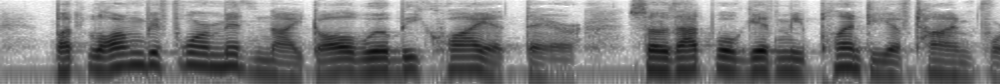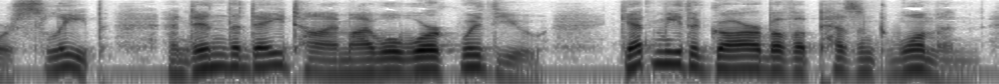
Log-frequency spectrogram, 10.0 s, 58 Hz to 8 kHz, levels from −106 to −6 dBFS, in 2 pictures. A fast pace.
Yes: fast, 215 wpm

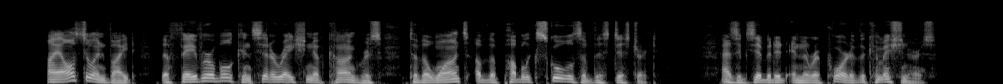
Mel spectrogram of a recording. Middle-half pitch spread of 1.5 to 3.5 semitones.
No: average, 4.4 semitones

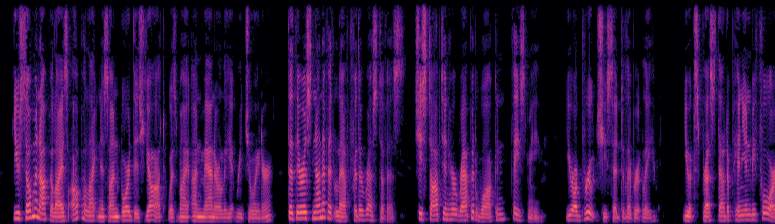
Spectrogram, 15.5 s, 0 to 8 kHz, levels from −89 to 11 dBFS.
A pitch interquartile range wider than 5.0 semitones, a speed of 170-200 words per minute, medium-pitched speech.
Yes: wide, 5.6 semitones; average, 175 wpm; medium, 160 Hz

